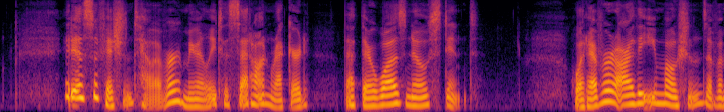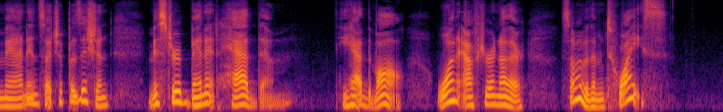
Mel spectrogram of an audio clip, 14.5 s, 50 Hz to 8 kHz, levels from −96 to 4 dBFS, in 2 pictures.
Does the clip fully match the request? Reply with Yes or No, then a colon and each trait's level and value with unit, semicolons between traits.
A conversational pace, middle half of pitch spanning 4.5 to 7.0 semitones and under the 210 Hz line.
Yes: average, 165 wpm; average, 5.0 semitones; medium, 185 Hz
